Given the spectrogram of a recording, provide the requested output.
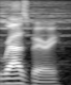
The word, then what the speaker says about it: raspberry: Number four, psychology. Number three, pneumonia. Number two, raspberry. Number one, cupboard. They all got pee.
